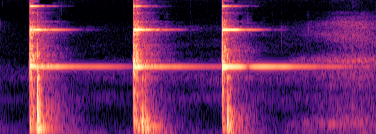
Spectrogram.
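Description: A woman taps her ring against a glass three times in a steady rhythm at a birthday party, each sharp clink leaving a bright ringing tone that lingers and fades after the last tap, clear with no voices.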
